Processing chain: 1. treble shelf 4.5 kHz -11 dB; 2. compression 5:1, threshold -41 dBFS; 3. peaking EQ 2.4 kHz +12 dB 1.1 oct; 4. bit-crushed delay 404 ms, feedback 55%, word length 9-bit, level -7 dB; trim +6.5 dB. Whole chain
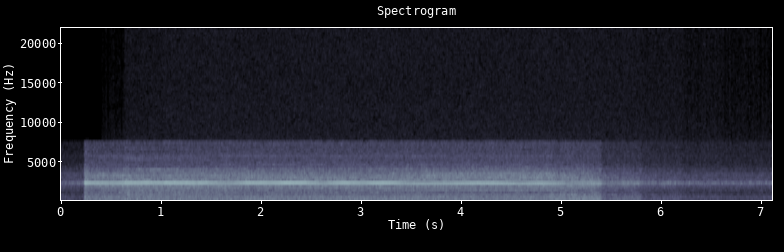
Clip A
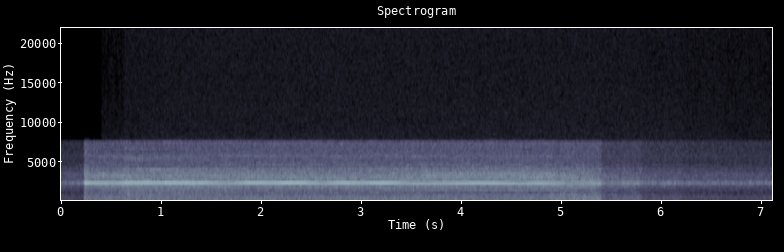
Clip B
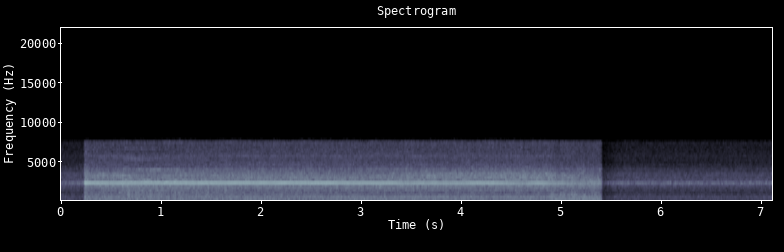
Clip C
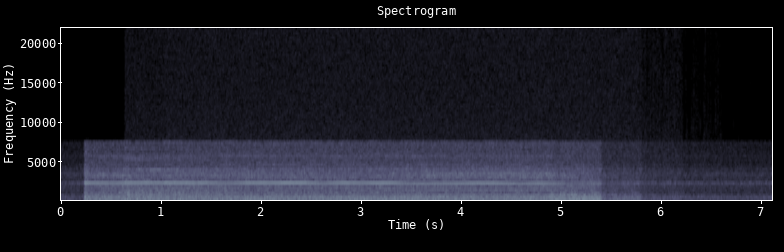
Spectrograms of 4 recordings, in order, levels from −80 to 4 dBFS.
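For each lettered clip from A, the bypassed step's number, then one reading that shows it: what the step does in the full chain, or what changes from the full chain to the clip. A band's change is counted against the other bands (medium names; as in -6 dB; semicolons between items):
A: 1, 8 kHz band +7.0 dB; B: 4, loudness change -1.0 LU; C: 3, 2 kHz band -10.0 dB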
